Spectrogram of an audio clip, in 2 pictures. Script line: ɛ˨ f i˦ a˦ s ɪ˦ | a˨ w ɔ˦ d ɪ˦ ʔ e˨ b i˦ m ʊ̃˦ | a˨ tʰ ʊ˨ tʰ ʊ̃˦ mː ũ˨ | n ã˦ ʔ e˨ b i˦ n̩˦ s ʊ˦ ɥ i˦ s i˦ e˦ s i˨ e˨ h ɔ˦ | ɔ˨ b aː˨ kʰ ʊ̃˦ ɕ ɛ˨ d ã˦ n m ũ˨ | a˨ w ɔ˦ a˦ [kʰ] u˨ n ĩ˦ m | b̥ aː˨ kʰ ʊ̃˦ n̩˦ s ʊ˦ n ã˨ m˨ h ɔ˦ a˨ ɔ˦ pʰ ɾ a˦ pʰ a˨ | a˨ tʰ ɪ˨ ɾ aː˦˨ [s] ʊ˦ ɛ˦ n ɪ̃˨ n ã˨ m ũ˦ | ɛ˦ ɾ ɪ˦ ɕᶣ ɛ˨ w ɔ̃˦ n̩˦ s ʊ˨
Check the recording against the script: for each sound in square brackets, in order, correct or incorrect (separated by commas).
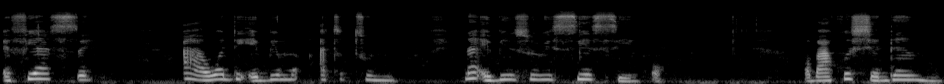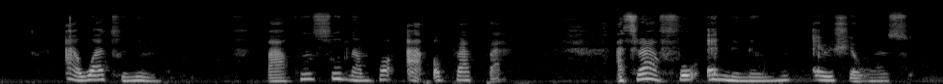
incorrect, incorrect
